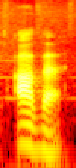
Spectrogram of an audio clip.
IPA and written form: ʌðə (other)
